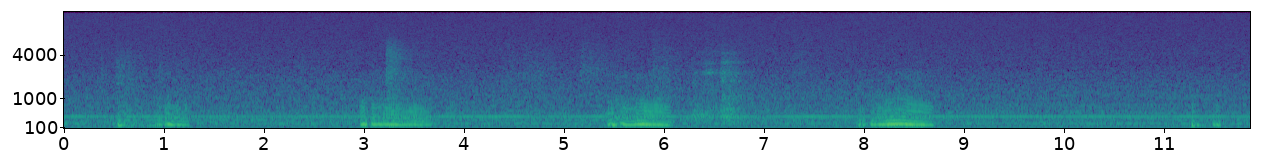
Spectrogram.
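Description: Soft rumbling, fluttering noises on breaths, about every few seconds, over a steady hum; a dog snoring in sleep.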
